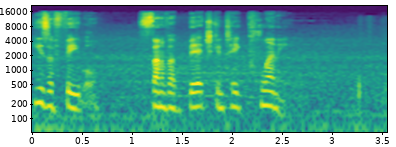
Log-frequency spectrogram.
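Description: A young woman speaks sharply and angrily.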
